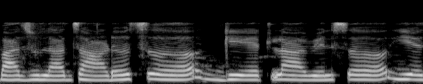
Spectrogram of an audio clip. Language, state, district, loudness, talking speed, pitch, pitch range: Bhili, Maharashtra, Dhule, -17 LUFS, 115 wpm, 215 Hz, 210-225 Hz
